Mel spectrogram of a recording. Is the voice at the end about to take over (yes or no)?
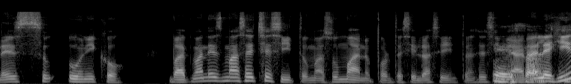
no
